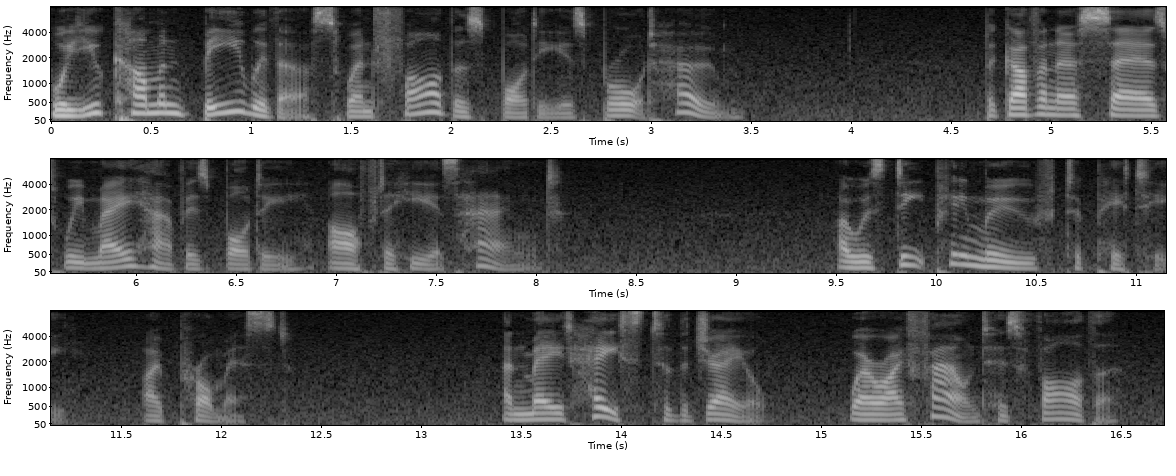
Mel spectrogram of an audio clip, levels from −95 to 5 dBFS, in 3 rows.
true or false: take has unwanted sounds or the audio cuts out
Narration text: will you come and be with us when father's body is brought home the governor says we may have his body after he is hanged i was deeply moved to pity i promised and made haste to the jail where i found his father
false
